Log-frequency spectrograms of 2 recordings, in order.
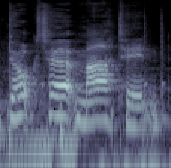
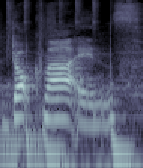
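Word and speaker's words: Dr. Martens: So these are the two options that I picked from Dr. Martin. Dr. Martin, why did I say it like that? Like I've never heard, Doc Martens.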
